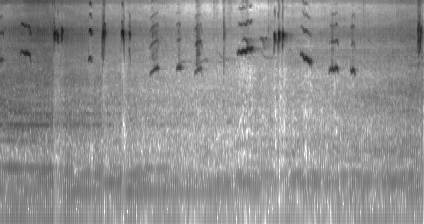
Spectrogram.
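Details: Common iora lure song, full version: a run of short high whistled notes and quick down-slurred chirps about twice a second, over a low steady hum.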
